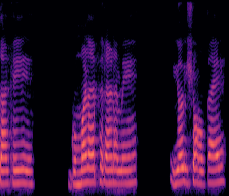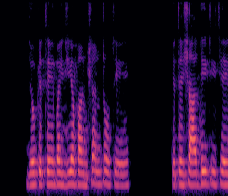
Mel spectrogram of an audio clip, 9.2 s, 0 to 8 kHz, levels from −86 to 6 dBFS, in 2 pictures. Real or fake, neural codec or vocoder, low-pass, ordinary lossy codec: fake; codec, 16 kHz, 4 kbps, FreqCodec, larger model; none; none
